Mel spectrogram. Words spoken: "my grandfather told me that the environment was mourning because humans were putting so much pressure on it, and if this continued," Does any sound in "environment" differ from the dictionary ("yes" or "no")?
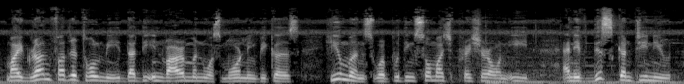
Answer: no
